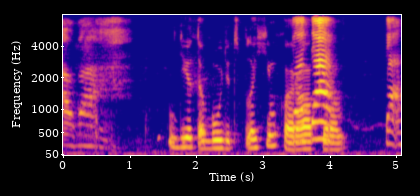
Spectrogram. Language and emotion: Russian, sad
